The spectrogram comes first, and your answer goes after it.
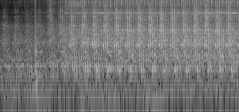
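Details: At idle, a sharp, regular knock of about three per second rides over the engine running note; an abnormal internal engine knock, cause not identified.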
